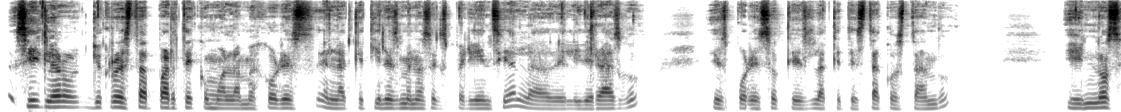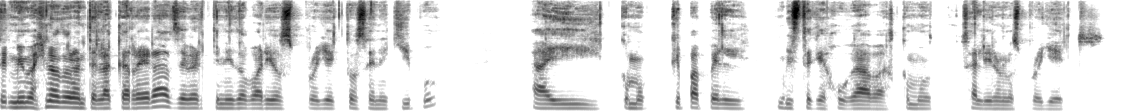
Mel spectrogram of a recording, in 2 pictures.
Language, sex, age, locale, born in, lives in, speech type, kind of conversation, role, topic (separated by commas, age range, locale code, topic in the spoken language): Spanish, male, 30-34, es-MX, Mexico, Mexico, conversation, advice, advisor, ¿Cómo puedo manejar el síndrome del impostor para aceptar nuevas responsabilidades?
